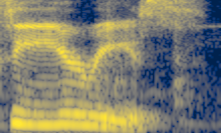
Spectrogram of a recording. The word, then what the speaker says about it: series: So think about this first one is series. Series. TV series. So think 2 syllables. Series. So it has that E sound to be the long E, like sit versus seat, right?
